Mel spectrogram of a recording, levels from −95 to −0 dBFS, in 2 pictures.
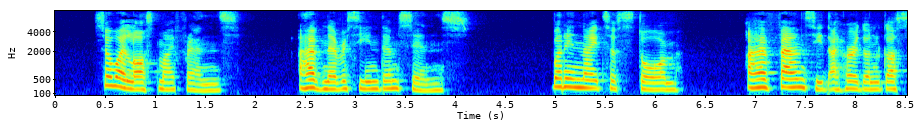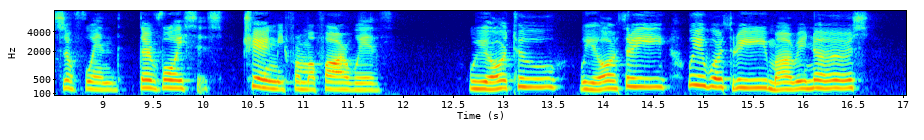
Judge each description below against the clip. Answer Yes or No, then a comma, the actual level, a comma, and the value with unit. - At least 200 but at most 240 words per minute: No, average, 150 wpm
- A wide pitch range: No, average, 3.5 semitones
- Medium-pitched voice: No, high, 215 Hz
